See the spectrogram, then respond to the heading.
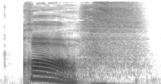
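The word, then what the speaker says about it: قاف: C in come deep except that in Arabic calf is always light and soft pronounced from the front of the mouth. While cough is always deep and heavy, pronounced from the upper part of the throat.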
